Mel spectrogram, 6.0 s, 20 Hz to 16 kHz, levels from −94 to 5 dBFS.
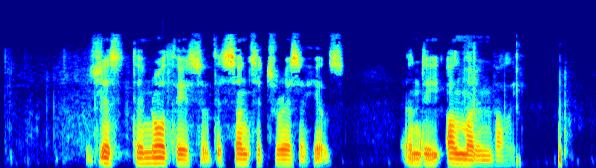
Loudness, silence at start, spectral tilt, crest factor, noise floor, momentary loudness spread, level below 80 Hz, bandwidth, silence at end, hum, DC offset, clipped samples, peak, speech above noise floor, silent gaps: -18 LUFS; 0.85 s; -6 dB/octave; 20 dB; -63 dBFS; 15 LU; -64 dBFS; 7.6 kHz; 0.35 s; none; under 0.1%; under 0.1%; 0 dBFS; 45 dB; none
